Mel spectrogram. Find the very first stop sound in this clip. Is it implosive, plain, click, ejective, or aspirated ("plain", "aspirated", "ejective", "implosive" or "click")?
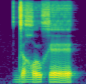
plain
